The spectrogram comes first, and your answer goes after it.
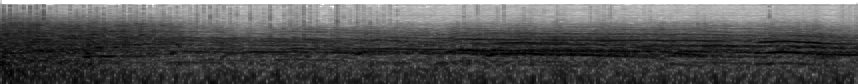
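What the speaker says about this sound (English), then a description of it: "Even there, he was taunted by the crowd" An angry crowd taunting a senator in Boston during school desegregation makes a dense, continuous roar of shouting voices and babble, loud and sustained throughout.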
